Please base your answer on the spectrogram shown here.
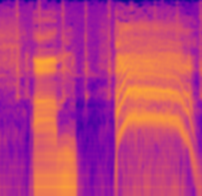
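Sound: person screaming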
